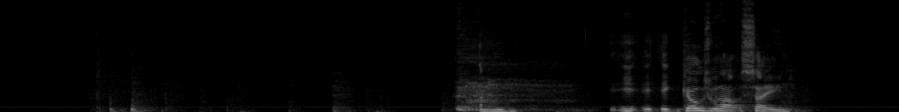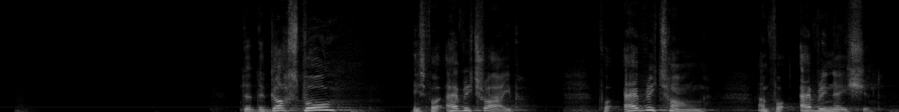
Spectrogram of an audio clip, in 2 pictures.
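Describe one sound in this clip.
An older man speaks through a microphone, pausing between phrases.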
